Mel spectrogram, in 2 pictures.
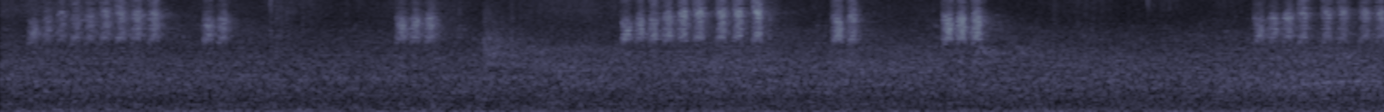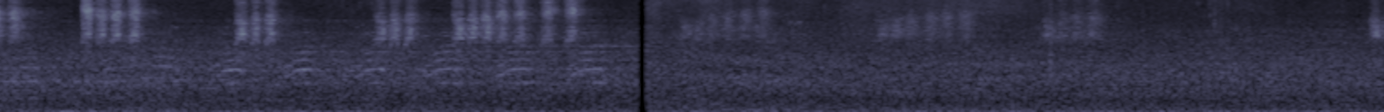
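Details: Grasshopper sound in nature: buzzy, high, raspy bursts come in irregular trains of rapid pulses, each lasting about a second, over a steady low rumble of background noise.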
